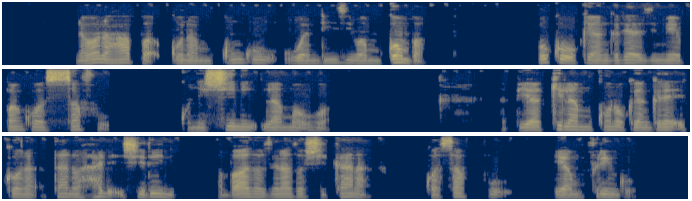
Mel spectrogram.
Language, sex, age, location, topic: Swahili, male, 18-24, Wajir, agriculture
